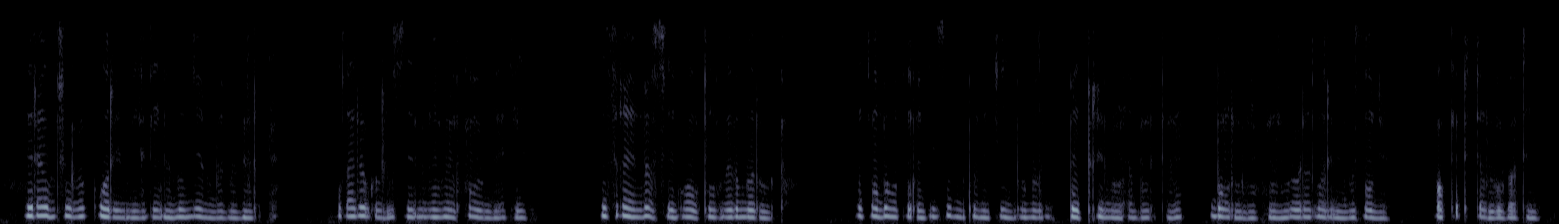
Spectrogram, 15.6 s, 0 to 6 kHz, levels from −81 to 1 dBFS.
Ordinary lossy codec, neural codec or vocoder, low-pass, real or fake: Opus, 64 kbps; autoencoder, 44.1 kHz, a latent of 192 numbers a frame, MeloTTS; 5.4 kHz; fake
